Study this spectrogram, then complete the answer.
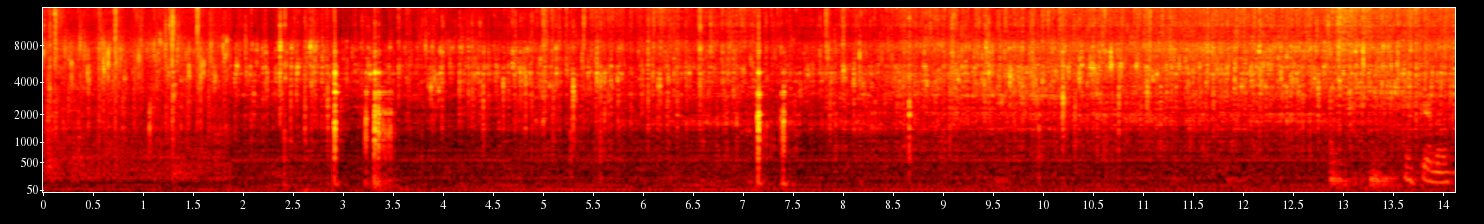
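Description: Salmon fillet frying in a pan at home: a steady, hissing sizzle runs throughout, broken by a few sharp clinks and scrapes, with a voice talking now and then.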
